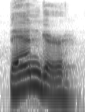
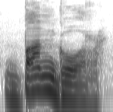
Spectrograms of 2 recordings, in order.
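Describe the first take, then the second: First: Bangor is said in the local American way. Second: Bangor is said with a Welsh pronunciation.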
